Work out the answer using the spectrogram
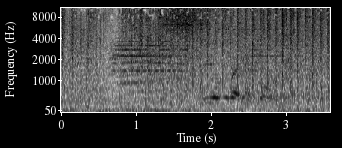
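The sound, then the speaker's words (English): Rapid turret gunfire in a video game: loud, continuous automatic shots hammer on in a fast, dense stream without a break. “This guy's got a turret. Speaking of turrets...”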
